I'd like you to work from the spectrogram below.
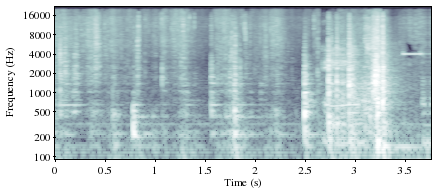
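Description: Cut-up pork and squash are stirred together in the basket of a Sakuchi air fryer. The mixing makes close, irregular scrapes, soft pattering and light clanks, building to a busier clatter near the end.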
